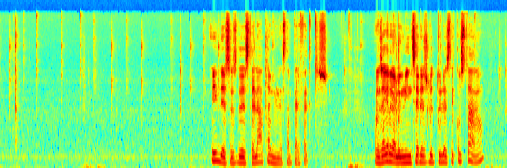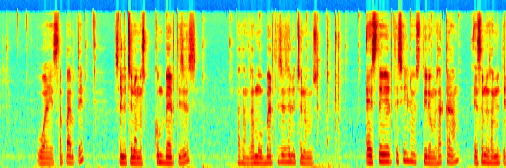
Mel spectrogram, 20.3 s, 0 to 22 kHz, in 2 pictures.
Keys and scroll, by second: 13.8 w, 16.7 ctrl+z.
